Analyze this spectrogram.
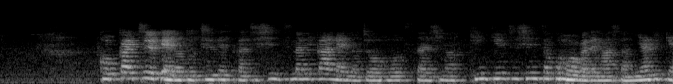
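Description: A woman speaks into a microphone in a dramatic, sing-song voice through a loudspeaker.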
